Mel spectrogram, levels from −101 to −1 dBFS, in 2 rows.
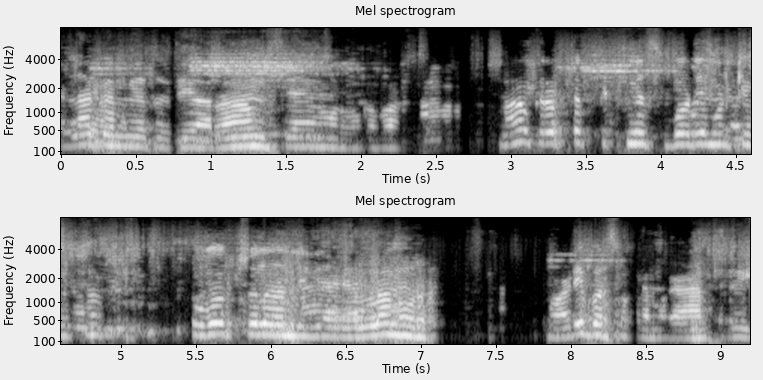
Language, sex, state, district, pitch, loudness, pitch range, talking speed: Kannada, male, Karnataka, Dharwad, 185 Hz, -16 LUFS, 165-215 Hz, 45 wpm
